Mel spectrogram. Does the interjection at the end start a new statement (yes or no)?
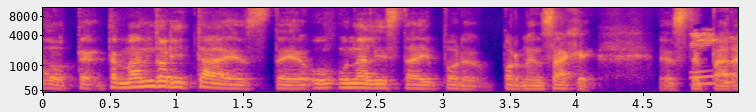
no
